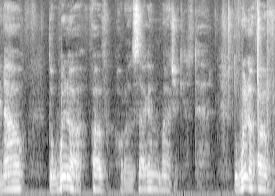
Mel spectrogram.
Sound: whispering

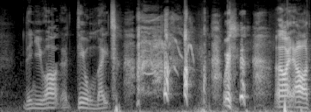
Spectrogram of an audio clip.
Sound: laughter

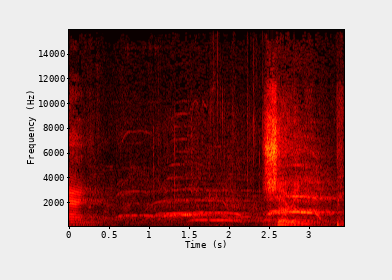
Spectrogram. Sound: crowd applauding

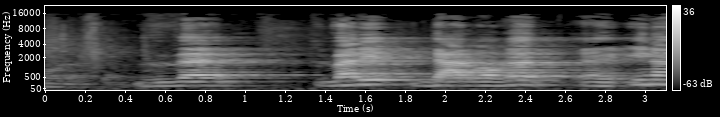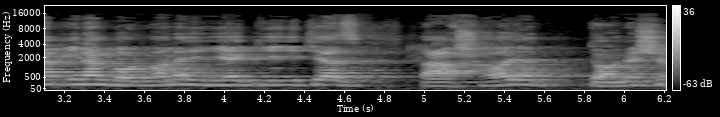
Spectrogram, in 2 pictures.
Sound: speaking in farsi

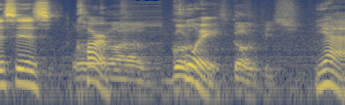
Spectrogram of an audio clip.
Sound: buzzer

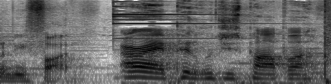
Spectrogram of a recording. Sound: bell dings

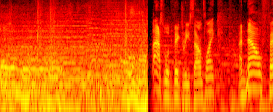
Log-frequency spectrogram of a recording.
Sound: groan

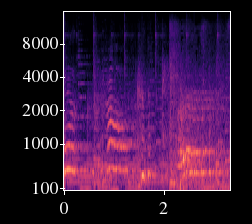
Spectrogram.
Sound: chuckling

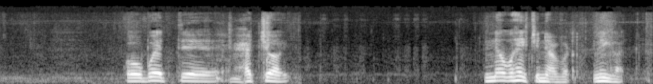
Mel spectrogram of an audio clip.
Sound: group speaking in foreign language continues

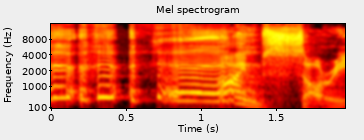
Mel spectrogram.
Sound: whimpers

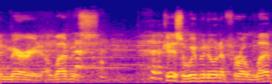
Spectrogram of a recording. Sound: woman laughing

